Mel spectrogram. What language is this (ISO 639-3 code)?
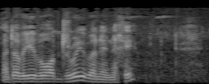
cym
